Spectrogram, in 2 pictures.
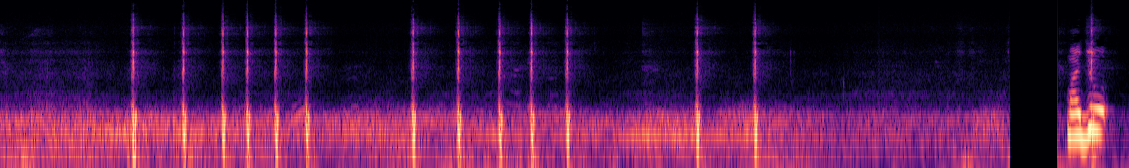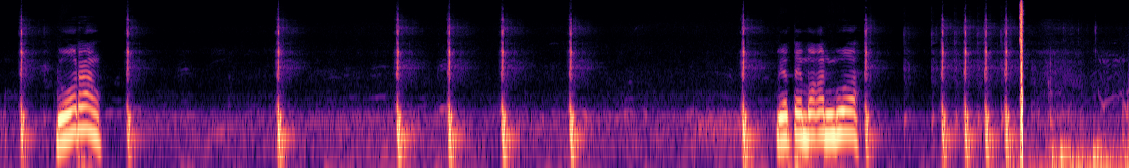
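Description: An airsoft gun fires sharp, rapid shots in bursts.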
